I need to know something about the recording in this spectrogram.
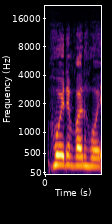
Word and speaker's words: Hoyte van Hoytema: Hoyte van Hoytema.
